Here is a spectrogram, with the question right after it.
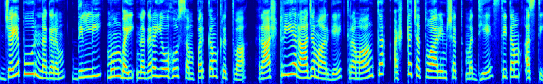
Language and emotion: Sanskrit, neutral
